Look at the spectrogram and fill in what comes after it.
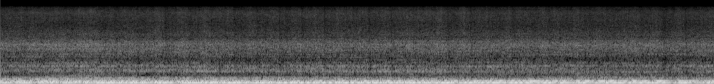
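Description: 1967 Chevrolet Camaro SS's 350 V8 idling steadily.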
